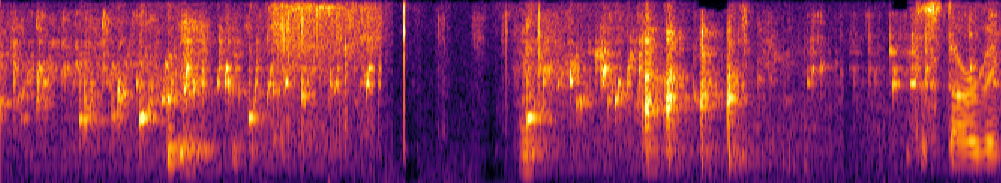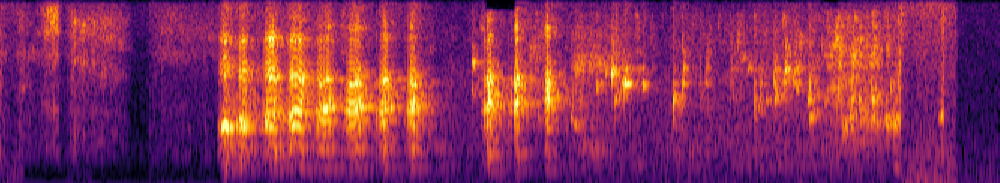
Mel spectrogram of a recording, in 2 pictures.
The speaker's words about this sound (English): Always got to hear you piss in my ear. The sounds of the ocean. That must be one horrible ocean, Dad. Man, if you in that ocean, yeah. Making your own tidal waves.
